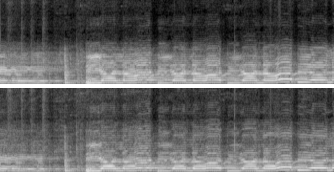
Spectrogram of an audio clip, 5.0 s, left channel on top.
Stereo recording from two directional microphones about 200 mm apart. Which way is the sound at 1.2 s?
55° right (ahead or behind).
